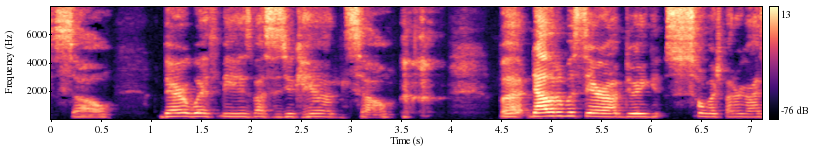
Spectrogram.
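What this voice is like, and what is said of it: Hoarse, strained, partly lost voice. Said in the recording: “If y'all can tell, I've kind of lost my voice... I just talk too much and kind of lost my voice.”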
